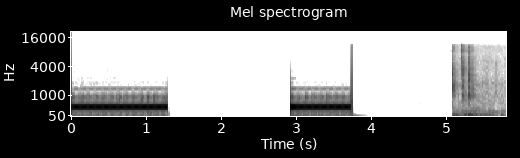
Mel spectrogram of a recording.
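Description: Ringback tone of an outgoing telephone call: two steady mid-pitched tone bursts separated by silence, the second cut short by a sharp click, followed by a few soft clicks and low thumps.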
